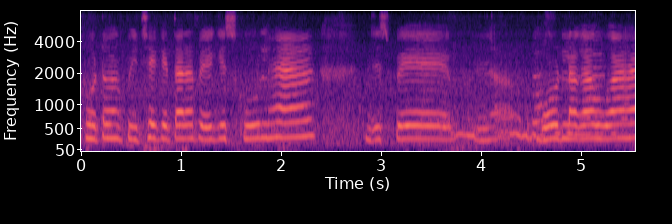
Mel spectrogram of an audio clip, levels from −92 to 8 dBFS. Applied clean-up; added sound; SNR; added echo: none; none; none; none.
